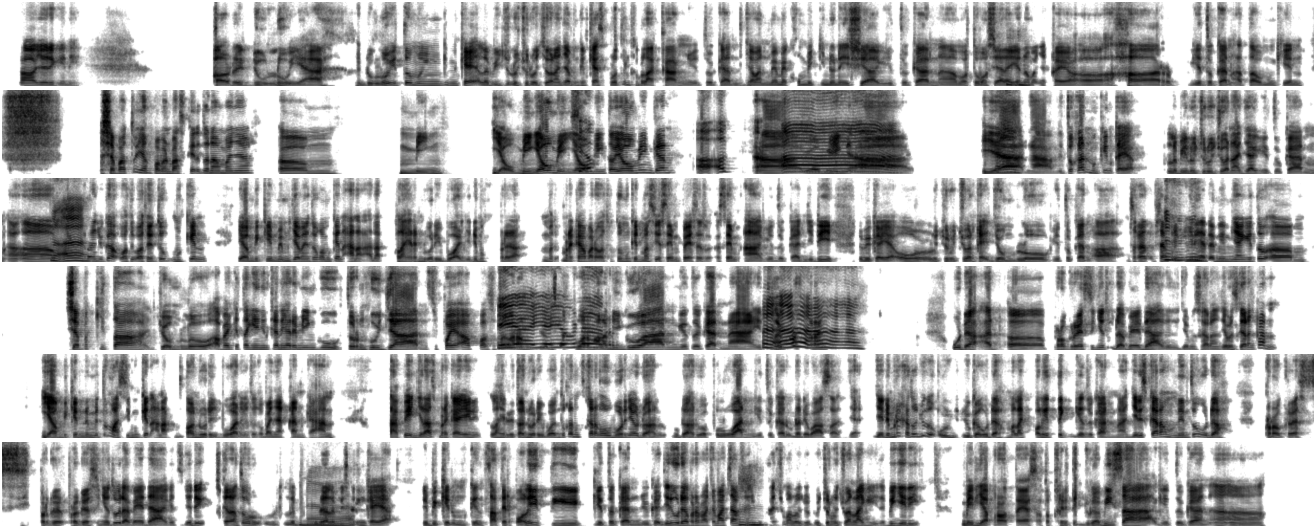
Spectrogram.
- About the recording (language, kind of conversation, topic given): Indonesian, podcast, Mengapa menurutmu meme bisa menjadi alat komentar sosial?
- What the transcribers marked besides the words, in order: "mungkin" said as "mingkin"; teeth sucking; drawn out: "Eee"; other background noise; chuckle; in English: "progressing-nya"; in English: "progressing-nya"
